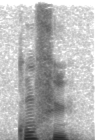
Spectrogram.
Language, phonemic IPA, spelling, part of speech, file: French, /kɔ̃.fy/, confus, adjective, Fr-confus.ogg
- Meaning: 1. confused (chaotic, jumbled or muddled) 2. confusing 3. ashamed or embarrassed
